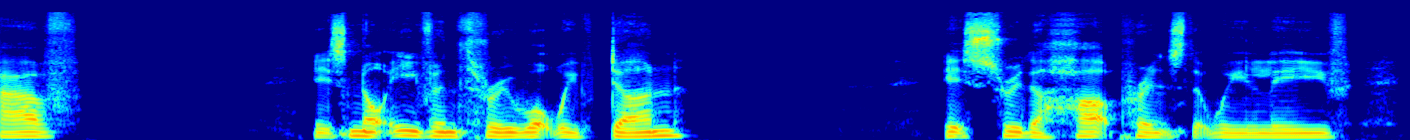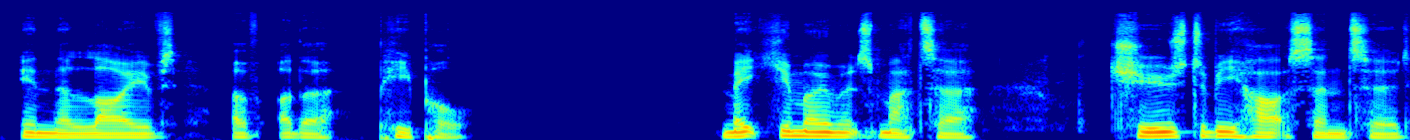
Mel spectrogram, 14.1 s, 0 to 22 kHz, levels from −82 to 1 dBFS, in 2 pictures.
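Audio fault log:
3.04 s pre-echo: after "even through what we've", noise rises about 13 dB for 17 ms ahead of an attack, which fits a 26 ms transform block without short-block switching.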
